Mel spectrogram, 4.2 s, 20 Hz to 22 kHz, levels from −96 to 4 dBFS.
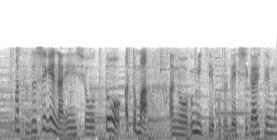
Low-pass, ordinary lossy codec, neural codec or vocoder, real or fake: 5.4 kHz; none; none; real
